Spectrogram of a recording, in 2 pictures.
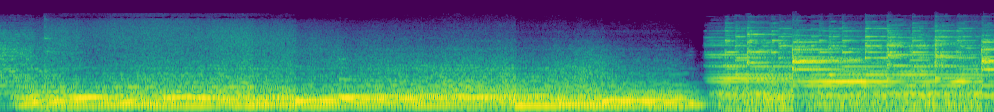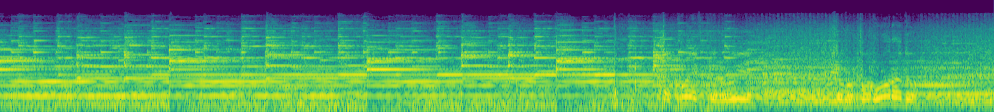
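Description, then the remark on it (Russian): Orthodox church bells ring loudly and continuously after a service on the feast of the Triumph of Orthodoxy, a dense clangor of overlapping strikes and long resonant tones, following a brief opening of steady sustained ringing that swells into the full peal. “Километров пути через всю Россию из столицы на Сахалин везут колокола.”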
